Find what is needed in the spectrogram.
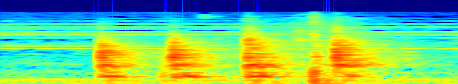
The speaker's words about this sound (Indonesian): Astaga. Ada yang mengetuk pintu kamarku.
